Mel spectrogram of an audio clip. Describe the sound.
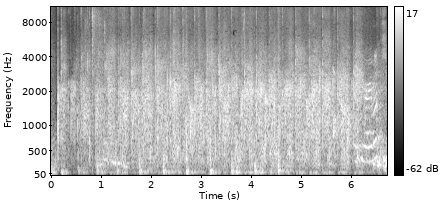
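Steady audience applause, a dense wash of many hands clapping at a loud, even level for several seconds, with faint voices creeping in near the end.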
